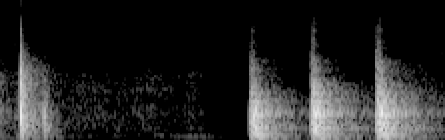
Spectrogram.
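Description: Knocking on a wall in the attic void of an old stone building, near what might be a chimney breast, gives five short, dull knocks: a quick pair, a pause, then three evenly spaced. Each knock is a brief midrange thud that dies away almost at once. The wall is judged solid, yet wood is found behind it.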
